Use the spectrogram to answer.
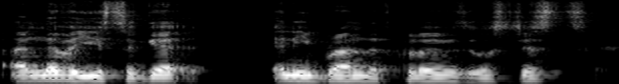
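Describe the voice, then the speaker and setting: A British man co-hosting a film podcast, chatting casually and animatedly, laughing often and dropping to a low murmur. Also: fairly even intonation, moderate pace, warm tone. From United Kingdom. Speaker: podcast co-host. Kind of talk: casual film review chat.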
